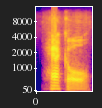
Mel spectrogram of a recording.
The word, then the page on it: heckle: American English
